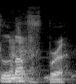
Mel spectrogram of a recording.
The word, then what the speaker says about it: Loughborough: It's Loughborough is how it's Where is pronounced.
